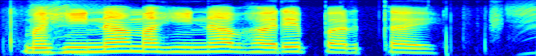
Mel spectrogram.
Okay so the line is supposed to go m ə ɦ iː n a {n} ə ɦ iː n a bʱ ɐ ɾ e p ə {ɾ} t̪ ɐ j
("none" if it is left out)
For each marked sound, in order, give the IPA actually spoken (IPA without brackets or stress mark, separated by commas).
m, ɾ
